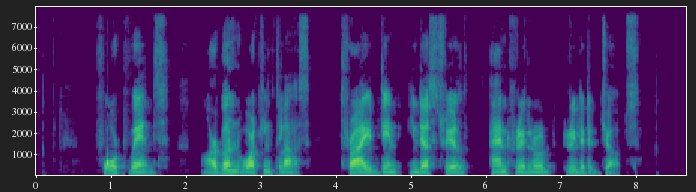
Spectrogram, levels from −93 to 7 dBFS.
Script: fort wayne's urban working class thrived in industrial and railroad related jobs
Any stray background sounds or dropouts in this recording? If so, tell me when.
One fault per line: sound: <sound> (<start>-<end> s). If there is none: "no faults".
no faults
